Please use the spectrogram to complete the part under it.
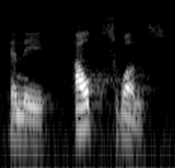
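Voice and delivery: usual speaking voice

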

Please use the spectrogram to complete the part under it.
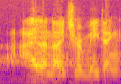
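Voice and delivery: ordinary delivery

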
